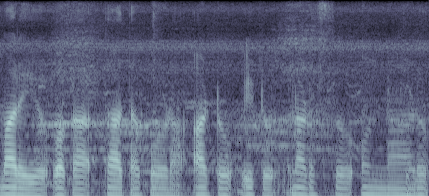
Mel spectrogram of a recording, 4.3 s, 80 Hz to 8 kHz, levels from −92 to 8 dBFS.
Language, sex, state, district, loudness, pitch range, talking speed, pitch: Telugu, male, Andhra Pradesh, Sri Satya Sai, -21 LUFS, 95-105 Hz, 110 wpm, 100 Hz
